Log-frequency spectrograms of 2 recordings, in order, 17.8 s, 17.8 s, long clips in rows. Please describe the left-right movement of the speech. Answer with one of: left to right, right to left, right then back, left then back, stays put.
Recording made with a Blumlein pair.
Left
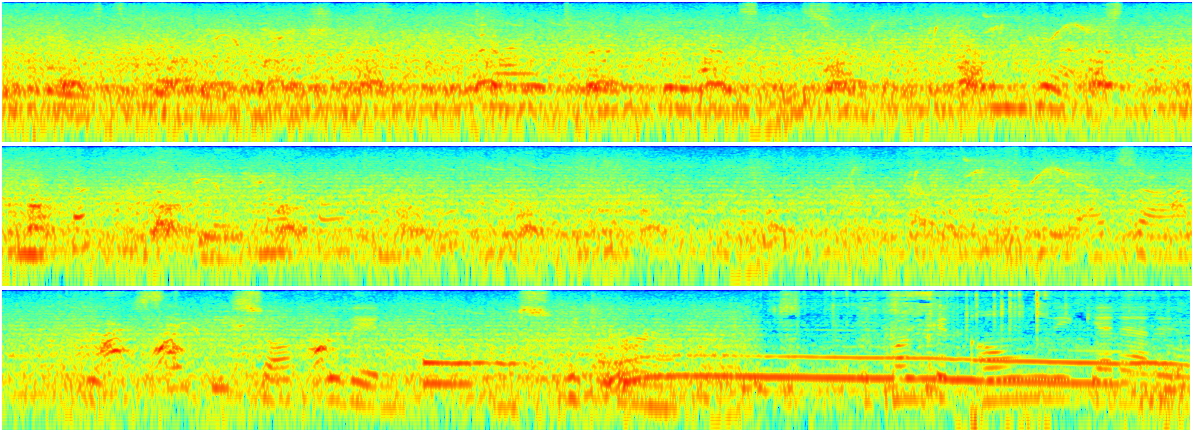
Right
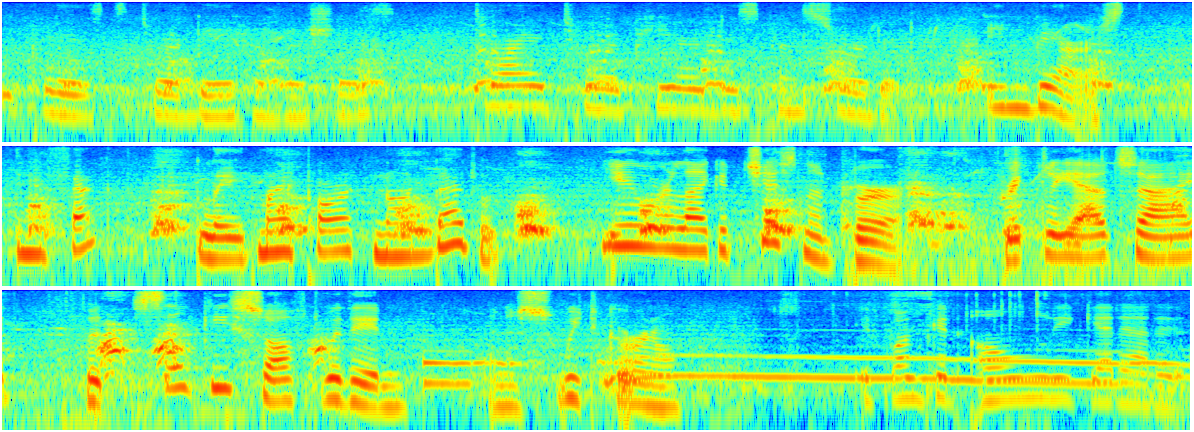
right then back.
